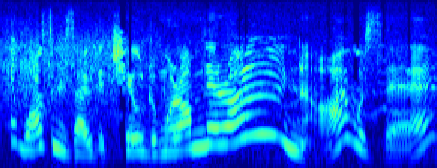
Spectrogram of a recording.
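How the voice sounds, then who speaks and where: A woman's voice: sits high, huge pitch swings, normal speed. An actress playing a chatty, self-justifying mother who talks at a neighbour, on a hissy old film soundtrack. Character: chatty, fussing English mother. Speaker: mother in a public information film.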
